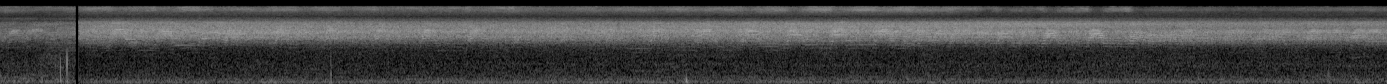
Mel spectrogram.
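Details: Korean summer cicadas, a loud unbroken high-pitched droning hiss that starts abruptly after a click and carries on without pause, subtly pulsing.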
